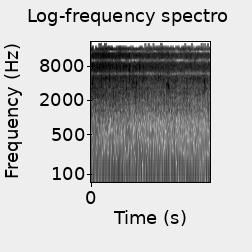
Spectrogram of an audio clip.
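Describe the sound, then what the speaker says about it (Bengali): Chopped onion hitting hot oil in a pan for a fish curry, a steady bright sizzle and crackle, close and continuous with no talk. "গরম হয়ে আসলে এখন আমি দিয়ে দেবো পেঁয়াজ কুচি।"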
